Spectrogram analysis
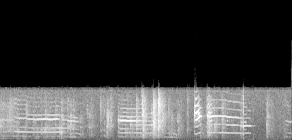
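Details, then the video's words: Several small kittens meowing for their owners' attention, with bright, high, harmonic cries overlapping closely, some steady and some sliding, in a near-continuous chorus across about six seconds. "Little Kittens Meowing"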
